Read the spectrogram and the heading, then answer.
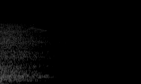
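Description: A single deep breath taken during a guided breathing exercise. It is broad, airy and unvoiced, starts strong and fades away over about a second, with no talk over it.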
